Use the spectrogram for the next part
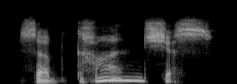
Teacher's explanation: we're going to keep the stress on the second syllable, subconscious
